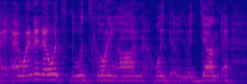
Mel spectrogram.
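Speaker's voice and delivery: flustered, panicky, panicked stammer. Imitating a man panicking on a phone call: imitating someone panicking. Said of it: "you should hear him panic on the call".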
